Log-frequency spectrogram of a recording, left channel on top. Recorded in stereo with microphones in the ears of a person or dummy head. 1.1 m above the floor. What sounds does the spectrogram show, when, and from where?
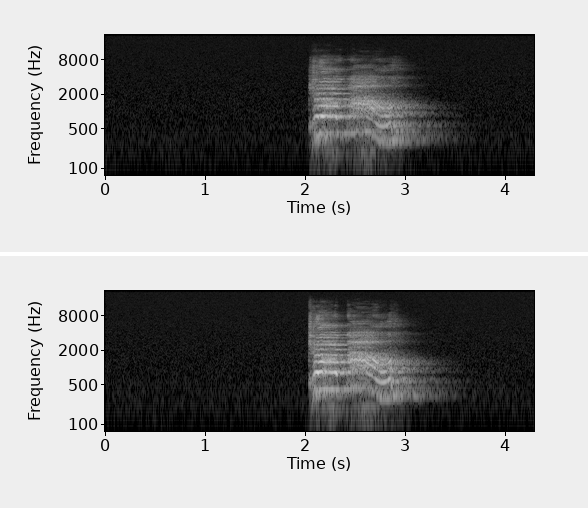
2.0 s a shout: 70° right (ahead or behind), 6 m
